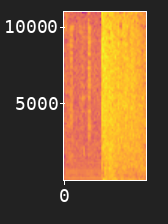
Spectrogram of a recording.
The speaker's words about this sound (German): du hast durch die Wand geschossen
